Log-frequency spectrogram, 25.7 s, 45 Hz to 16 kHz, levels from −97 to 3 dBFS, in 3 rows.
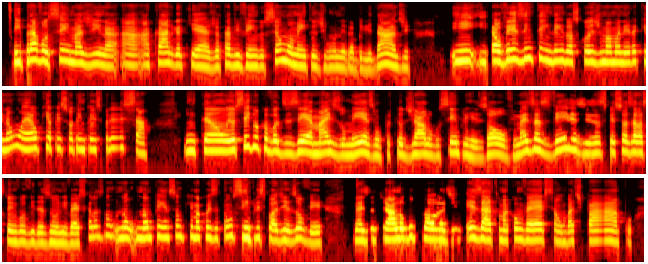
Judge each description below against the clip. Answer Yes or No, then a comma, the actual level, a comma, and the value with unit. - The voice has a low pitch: No, high, 225 Hz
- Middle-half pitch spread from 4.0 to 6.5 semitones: Yes, average, 4.6 semitones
